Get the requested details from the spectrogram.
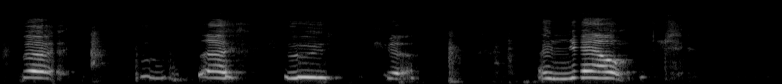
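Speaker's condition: Cerebral palsy; cerebral palsy since childhood; people less willing to listen to own talking voice, uses songs to get point across

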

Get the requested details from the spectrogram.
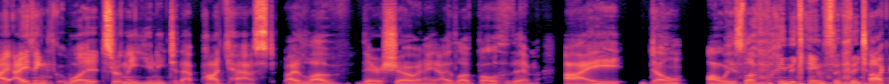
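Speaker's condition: Cleft lip and palate; bandaged

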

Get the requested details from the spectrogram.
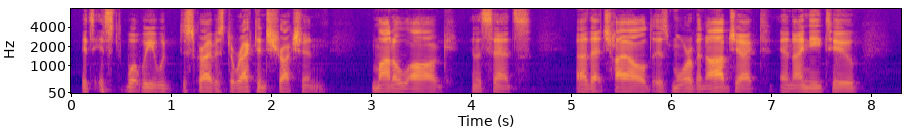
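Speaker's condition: No condition

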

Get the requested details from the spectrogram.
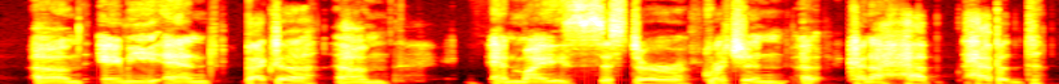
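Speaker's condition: Aphasia after stroke; stroke from brain bleed, early right hand weakness, could not wave or hold pencil, breathing tube early; few months after stroke, recovering, daily speech practice with help from others; slow speech, sometimes cannot speak well, initially no speech, relearned words, spelling relatively preserved

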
